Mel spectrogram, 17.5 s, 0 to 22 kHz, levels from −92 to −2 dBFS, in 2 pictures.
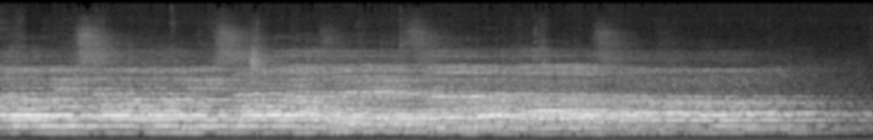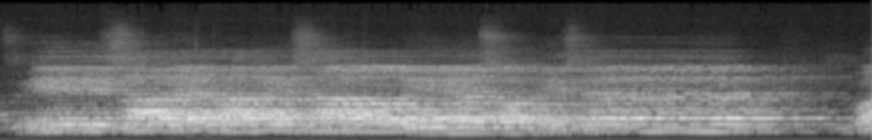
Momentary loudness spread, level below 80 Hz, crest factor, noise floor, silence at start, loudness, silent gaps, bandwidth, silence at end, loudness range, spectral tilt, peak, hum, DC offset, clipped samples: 12 LU; -78 dBFS; 14 dB; -38 dBFS; 0 s; -17 LUFS; none; 19 kHz; 0 s; 7 LU; -4.5 dB/octave; -2 dBFS; none; under 0.1%; under 0.1%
